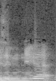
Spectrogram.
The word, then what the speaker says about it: Zuniga: I think it's Daphne Zuniga? – Yeah, Daphne Zuniga. – Z-U-N-I-G-A.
